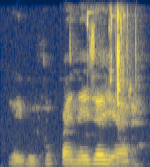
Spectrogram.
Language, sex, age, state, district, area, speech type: Bodo, female, 18-30, Assam, Kokrajhar, urban, spontaneous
